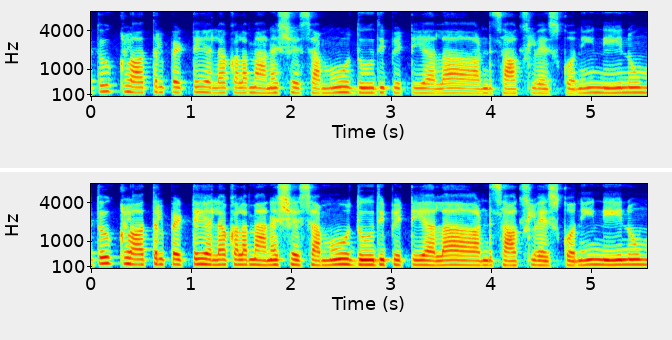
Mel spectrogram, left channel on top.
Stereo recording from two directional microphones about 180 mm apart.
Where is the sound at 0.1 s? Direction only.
20° right (ahead or behind).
